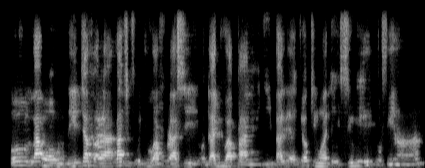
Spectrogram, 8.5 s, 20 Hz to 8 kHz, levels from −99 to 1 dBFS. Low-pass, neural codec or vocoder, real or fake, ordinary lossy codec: 7.2 kHz; codec, 32 kHz, 1.9 kbps, SNAC; fake; none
